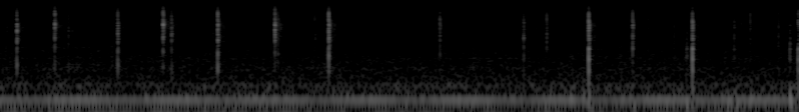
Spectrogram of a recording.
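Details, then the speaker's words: Rebel Time Aviator Chronograph watch on leather band: sharp uneven pops and clicks as the band twists or is squeezed, from the spring bars interacting with the leather and lugs. "you get this popping sound you hear it it's annoying it is just drive me bat poop crazy annoying"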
